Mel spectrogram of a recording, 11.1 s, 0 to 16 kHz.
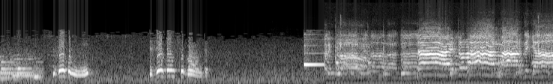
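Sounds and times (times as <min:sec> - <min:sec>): music: 0:00.0 - 0:00.9, 0:06.5 - 0:11.0
radio time signal beep: 0:06.1 - 0:06.6.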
